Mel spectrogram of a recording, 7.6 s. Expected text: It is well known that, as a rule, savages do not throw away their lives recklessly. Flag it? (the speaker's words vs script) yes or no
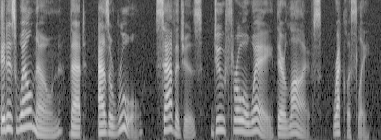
yes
